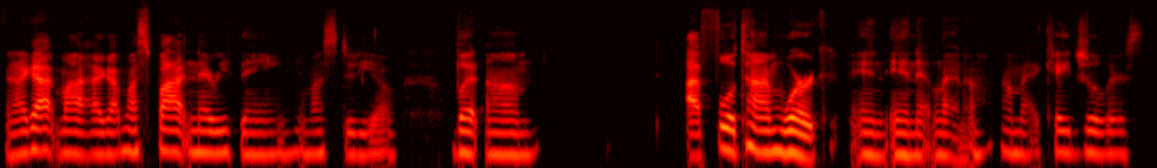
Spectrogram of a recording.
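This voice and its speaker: A woman from Omaha with a naturally raspy voice, talking casually as a guest in a podcast interview with a laid-back flow. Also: deep voice, flat delivery, normal speed, a little mellow, dry recording, studio quality. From Omaha, United States. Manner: laid-back, frequent "you know" and laughs. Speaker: guest musician.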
